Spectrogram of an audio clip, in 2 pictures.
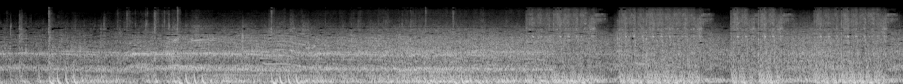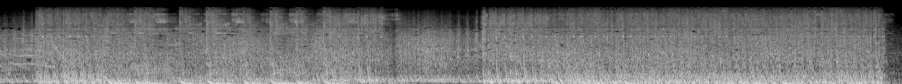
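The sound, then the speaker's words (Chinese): Dense, continuous battle gunfire at the Tenaru River, where a Japanese bayonet charge met American fire: rapid machine-gun and rifle volleys roll on loudly and without pause, with scattered sharper bursts, and no talking. “但是血肉之躯无法抵挡横飞的子弹”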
